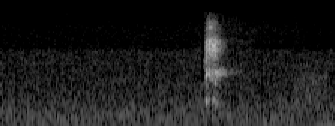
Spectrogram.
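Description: Quiet room tone over a video call, with one brief vocal sound from a participant about a second and a half in.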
